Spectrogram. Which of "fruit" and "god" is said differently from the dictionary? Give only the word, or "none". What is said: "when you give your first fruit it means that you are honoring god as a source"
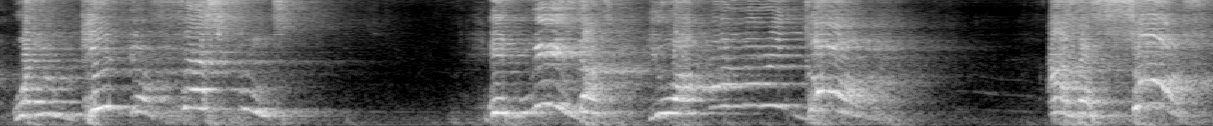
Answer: fruit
